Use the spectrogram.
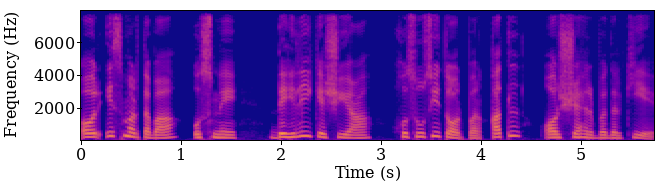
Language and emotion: Urdu, neutral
